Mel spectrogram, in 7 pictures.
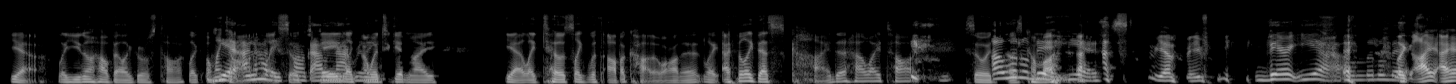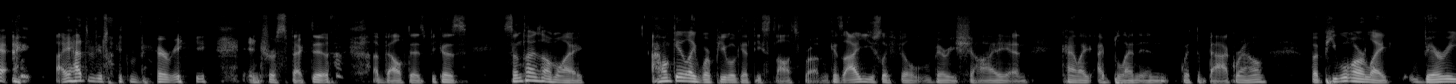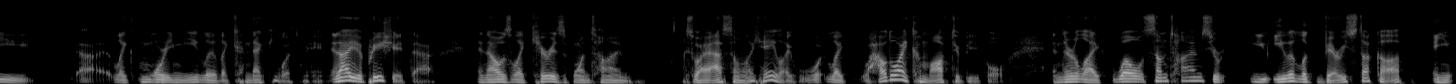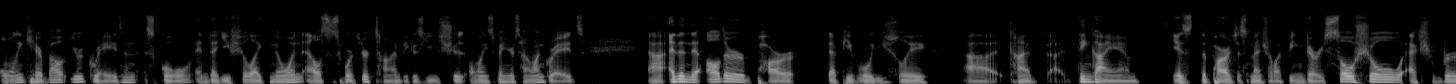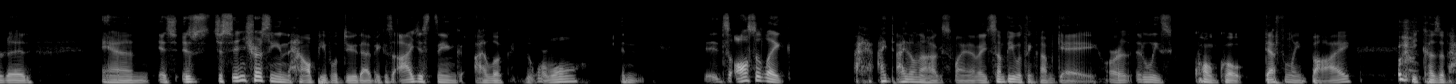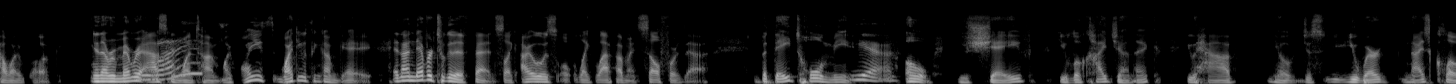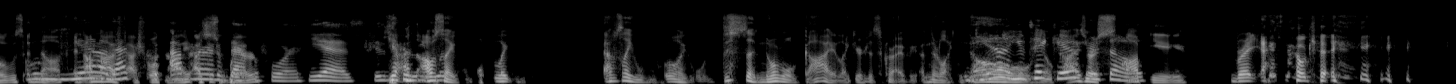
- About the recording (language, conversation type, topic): English, unstructured, How do you usually handle stress during a busy day?
- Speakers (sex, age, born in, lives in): female, 20-24, United States, United States; male, 30-34, United States, United States
- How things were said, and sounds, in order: put-on voice: "Oh my god"; put-on voice: "Like, toast, like, with avocado on it"; chuckle; other background noise; laugh; laughing while speaking: "Yeah, maybe"; chuckle; laughing while speaking: "like, very"; chuckle; sigh; chuckle; laugh; laughing while speaking: "Okay?"; laugh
